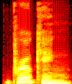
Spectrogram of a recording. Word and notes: broking: American English

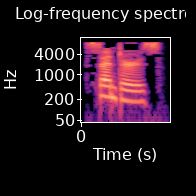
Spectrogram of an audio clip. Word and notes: centers: British English

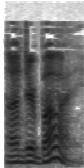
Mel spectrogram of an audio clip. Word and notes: underbuy: British English

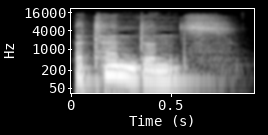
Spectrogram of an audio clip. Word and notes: attendance: British English

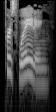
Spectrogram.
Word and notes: persuading: British English

